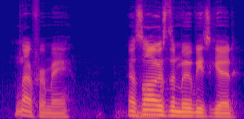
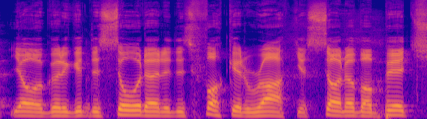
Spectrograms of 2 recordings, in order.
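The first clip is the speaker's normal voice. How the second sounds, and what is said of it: Exaggerated New York accent. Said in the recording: “I don't care if he has a New York accent.”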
